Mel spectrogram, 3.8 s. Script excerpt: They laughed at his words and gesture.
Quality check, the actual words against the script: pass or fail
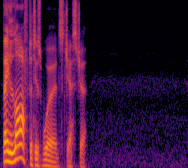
fail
